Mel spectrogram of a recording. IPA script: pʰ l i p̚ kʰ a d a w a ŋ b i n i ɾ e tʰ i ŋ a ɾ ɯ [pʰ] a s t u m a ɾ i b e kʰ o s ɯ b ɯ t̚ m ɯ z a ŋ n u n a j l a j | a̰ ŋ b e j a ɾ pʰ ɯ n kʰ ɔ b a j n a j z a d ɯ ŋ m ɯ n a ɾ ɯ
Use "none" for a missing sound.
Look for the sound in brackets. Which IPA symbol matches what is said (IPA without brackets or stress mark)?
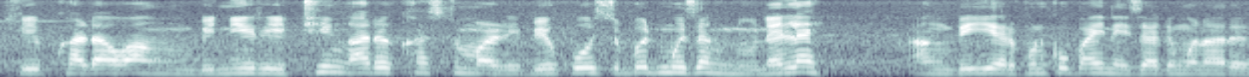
kʰ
